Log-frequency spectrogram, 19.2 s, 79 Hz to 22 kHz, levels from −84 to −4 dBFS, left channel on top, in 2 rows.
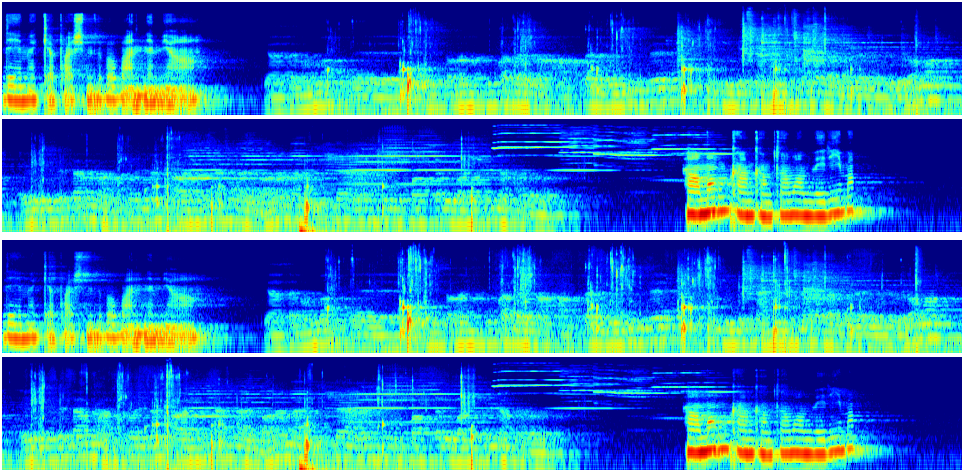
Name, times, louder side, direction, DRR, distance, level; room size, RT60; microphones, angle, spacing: voice 1, 0.0-2.0 16.4-18.1, left 1 dB, 60° left, 15 dB, 1.3 m, -23 dB
voice 2, 2.6-9.4 9.8-15.1, equal, 25° right, -3 dB, 7.0 m, -40 dB
Liquid, 3.2-14.3, right 2 dB, 45° right, 1.0 m, -34 dB
Screech, 6.7-9.6 11.3-17.0, left 4 dB, 15° left, 2.2 m, -42 dB
29.5 x 21.5 x 8.8 m, 1.3 s
head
